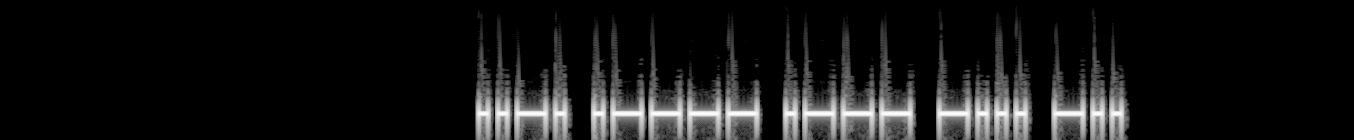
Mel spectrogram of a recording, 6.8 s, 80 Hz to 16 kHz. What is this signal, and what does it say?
Morse code, heard as a keyed tone, about 25 wpm, 700 Hz. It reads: F1JBD
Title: DXCC-100 Call Signs - 5 Characters - Repeated 3x - 25wpm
